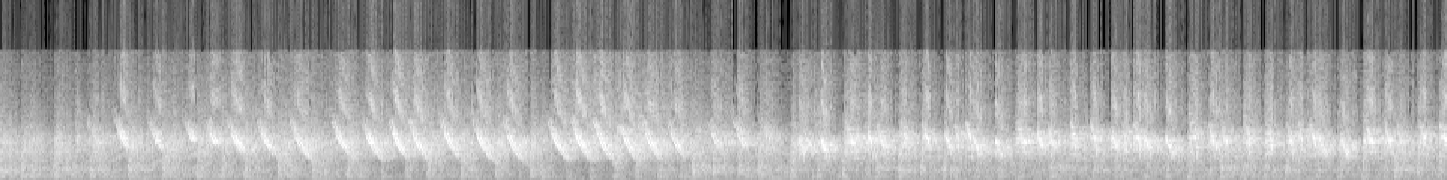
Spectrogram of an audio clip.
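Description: Drum kit played loud and continuously: a fast, even run of strokes at about five a second, with bright cymbal-range ring over steady held tones.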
